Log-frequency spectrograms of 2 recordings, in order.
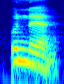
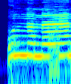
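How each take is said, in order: First: Said in the usual way. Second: उन्नयन with an extra syllable, un-na-na-yan; rejected pronunciation. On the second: Shown as a demonstration. Teacher rejects a wrong spelling, extra-syllable उन्नयन. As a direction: add a spare "na" inside उन्नयन. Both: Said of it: "उन्नयन नहीं".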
